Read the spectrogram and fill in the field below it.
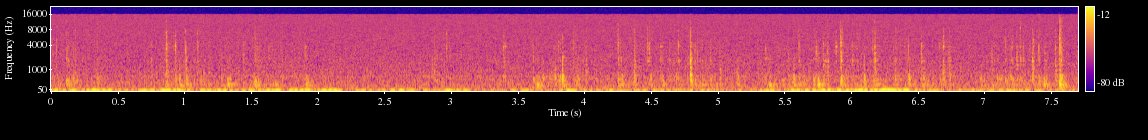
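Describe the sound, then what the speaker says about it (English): Someone types on a computer keyboard in uneven bursts of soft, quiet clicks and taps in a hushed room. "then you start typing the body of your paragraph"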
